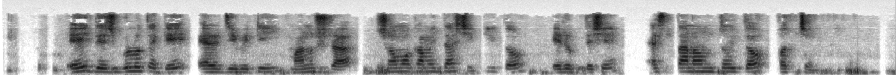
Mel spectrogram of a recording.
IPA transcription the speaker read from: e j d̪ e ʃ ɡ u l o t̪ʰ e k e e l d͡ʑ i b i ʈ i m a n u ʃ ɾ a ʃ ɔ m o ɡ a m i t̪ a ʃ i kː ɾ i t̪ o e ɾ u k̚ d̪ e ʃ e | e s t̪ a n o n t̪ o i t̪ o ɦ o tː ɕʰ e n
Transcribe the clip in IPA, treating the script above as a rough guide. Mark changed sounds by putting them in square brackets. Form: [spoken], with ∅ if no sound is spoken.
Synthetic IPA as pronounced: e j d̪ e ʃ ɡ u l o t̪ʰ e k e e l d͡ʑ i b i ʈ i m a n u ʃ ɾ a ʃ ɔ m o [k] a m i t̪ a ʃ i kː ɾ i t̪ o e ɾ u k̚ d̪ e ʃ e | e s t̪ a n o n t̪ o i t̪ o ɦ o tː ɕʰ e n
